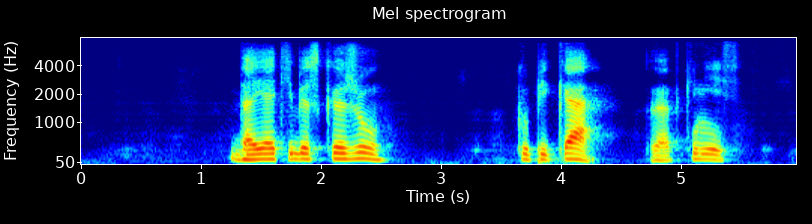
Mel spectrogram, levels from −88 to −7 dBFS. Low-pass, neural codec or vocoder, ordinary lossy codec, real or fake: 7.2 kHz; codec, 24 kHz, 0.9 kbps, DualCodec; none; fake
